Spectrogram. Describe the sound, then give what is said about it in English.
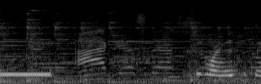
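A brief, steady ringback tone of a phone call placed to the number on the Groundhog Day website sounds for about half a second, then cuts off as voices come on the line, faint and slightly muffled. “I remember we called the Groundhog, like the Groundhog website, the phone number.”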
